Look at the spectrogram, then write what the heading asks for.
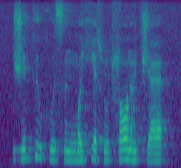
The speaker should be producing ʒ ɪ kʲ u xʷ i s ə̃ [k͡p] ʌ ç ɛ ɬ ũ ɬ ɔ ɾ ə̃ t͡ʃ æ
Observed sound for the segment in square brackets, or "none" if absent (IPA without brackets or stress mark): ŋ͡m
